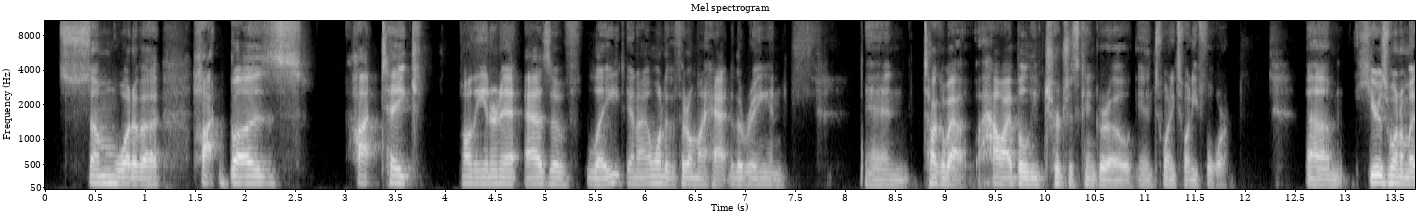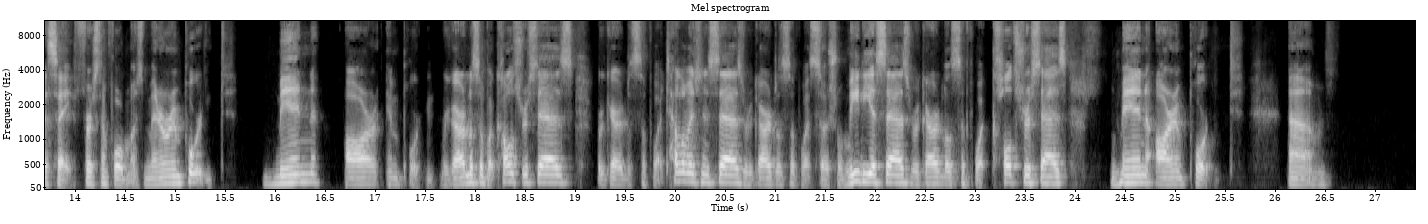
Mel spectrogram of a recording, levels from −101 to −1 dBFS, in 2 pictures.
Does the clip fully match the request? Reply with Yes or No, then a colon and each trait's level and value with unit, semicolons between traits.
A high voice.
No: low, 125 Hz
